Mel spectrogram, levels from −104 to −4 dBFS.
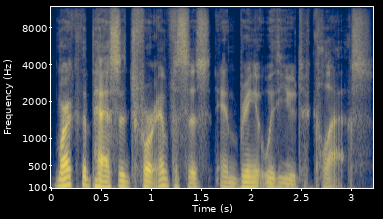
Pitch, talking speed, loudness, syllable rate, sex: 95 Hz, 225 wpm, -23 LUFS, 5.2 syllables/s, male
